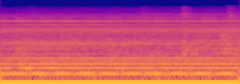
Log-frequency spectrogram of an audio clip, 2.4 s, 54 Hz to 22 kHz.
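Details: New Hoshizaki IM-500SAB ice maker that came from the factory with zero refrigerant and alarmed after the compressor ran 45 minutes, after repair, switched to ice: steady low hum with an even buzz and no clatter or stalling; the compressor starts and runs normally.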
